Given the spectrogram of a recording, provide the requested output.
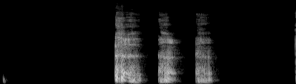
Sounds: Cough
